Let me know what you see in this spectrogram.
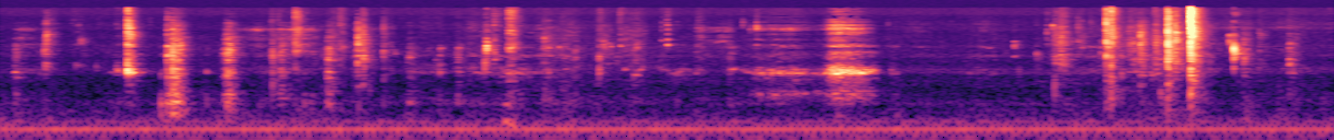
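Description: Close-up crunching and chewing of thin, crisp Pretz breadsticks: scattered small crunches, louder and quicker in the last two seconds.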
